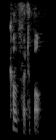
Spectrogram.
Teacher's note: the o r after f could be pronounced with a schwa sound comfortable but it often isn't pronounced at all you link directly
